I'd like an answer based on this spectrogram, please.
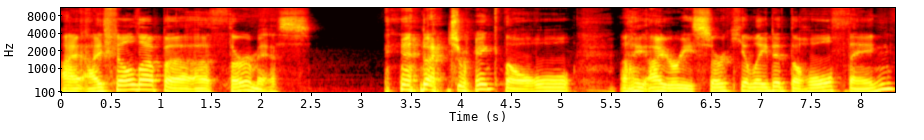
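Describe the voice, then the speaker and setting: A man with a Canadian accent, fairly high in pitch, with lively intonation, a very slow pace and very even loudness. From Canada. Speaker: streamer, digital artist. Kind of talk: casual chat. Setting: live art stream.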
